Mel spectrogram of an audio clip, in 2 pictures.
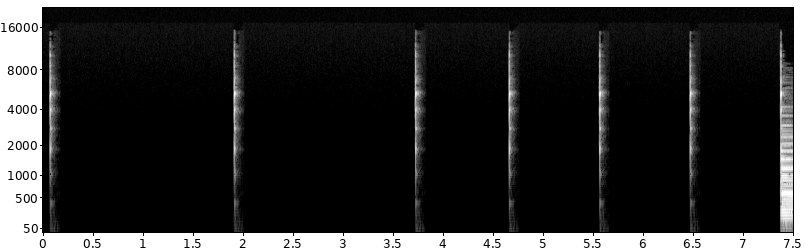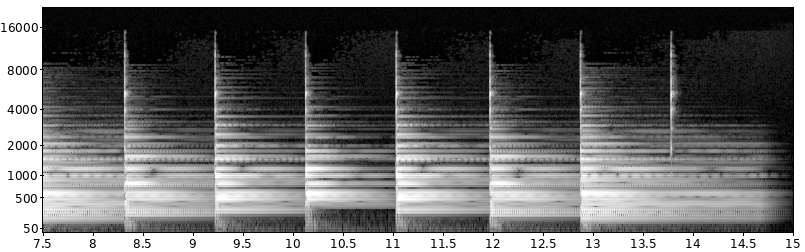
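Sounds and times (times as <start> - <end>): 
chords in G major: 7.4 - 14.9.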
